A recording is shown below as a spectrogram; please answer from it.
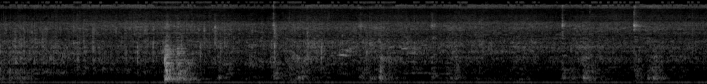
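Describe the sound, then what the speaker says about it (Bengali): Boiled potatoes and chickpeas tumble into a frying pan, a low steady sizzle with a few soft thuds and scraping stirs, close and quiet, no voices. "এই সিদ্ধ করা পিঁপে আলু ছোলা তুলে দিচ্ছি"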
